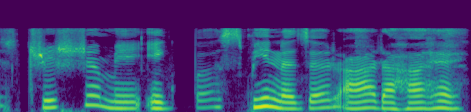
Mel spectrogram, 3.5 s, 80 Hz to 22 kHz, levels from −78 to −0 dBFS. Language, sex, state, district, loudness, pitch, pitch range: Hindi, female, Assam, Kamrup Metropolitan, -15 LUFS, 225 Hz, 215-250 Hz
